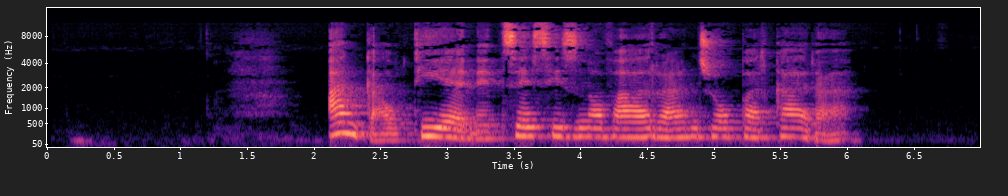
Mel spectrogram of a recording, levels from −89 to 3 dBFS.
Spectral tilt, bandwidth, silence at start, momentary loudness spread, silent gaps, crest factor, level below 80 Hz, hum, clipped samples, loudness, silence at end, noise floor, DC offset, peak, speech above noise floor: -3 dB/octave; 11.5 kHz; 2.1 s; 11 LU; none; 24 dB; -66 dBFS; none; under 0.1%; -21 LUFS; 0.95 s; -69 dBFS; under 0.1%; -2 dBFS; 47 dB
